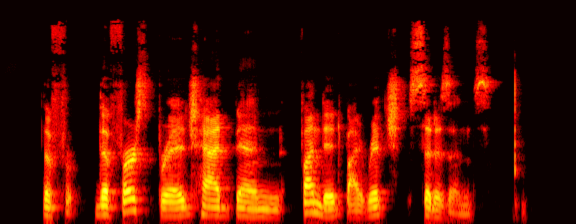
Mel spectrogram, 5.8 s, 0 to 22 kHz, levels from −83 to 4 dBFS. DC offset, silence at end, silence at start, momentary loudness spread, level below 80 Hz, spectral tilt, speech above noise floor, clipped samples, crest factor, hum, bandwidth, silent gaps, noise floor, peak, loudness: under 0.1%; 0.6 s; 0.45 s; 15 LU; -64 dBFS; -3.5 dB/octave; 60 dB; under 0.1%; 22 dB; none; 16 kHz; none; -82 dBFS; -2 dBFS; -22 LUFS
